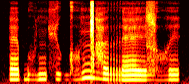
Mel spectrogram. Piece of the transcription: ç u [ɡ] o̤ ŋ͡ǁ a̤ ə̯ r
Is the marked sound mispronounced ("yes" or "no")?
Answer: no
